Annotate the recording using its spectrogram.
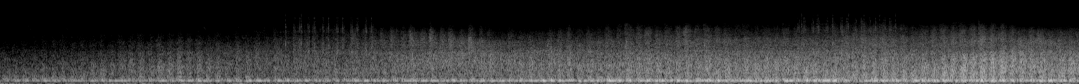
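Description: Train hauled by the steam locomotive 01 066 approaching, growing steadily louder throughout, with a steady low hum under the running noise.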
